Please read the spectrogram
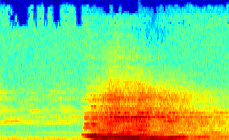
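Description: A train horn sounding one chord of several steady tones for about a second, starting a little before the middle, over a steady low rumble.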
